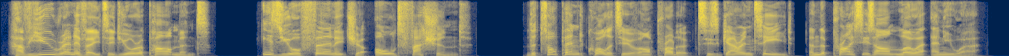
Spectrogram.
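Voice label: English male Active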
